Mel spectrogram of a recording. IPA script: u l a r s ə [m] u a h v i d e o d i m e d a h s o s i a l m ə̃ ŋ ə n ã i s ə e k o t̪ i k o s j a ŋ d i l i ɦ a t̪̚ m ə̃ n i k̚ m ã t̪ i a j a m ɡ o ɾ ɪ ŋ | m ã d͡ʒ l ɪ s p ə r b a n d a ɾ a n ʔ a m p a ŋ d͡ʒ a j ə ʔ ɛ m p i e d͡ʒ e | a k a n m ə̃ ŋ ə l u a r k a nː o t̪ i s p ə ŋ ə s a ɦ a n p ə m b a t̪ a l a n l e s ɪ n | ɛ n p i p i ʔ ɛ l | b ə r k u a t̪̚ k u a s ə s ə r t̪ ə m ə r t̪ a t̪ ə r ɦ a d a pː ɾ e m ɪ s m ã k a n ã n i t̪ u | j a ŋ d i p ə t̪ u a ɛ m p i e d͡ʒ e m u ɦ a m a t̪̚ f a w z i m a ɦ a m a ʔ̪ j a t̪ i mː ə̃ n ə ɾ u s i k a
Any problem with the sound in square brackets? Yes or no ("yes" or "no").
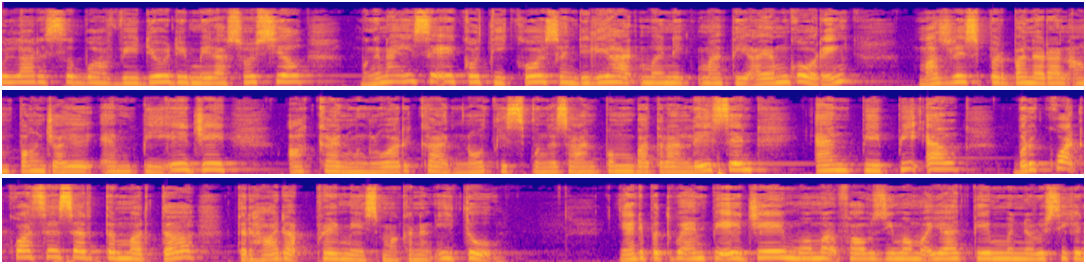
yes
